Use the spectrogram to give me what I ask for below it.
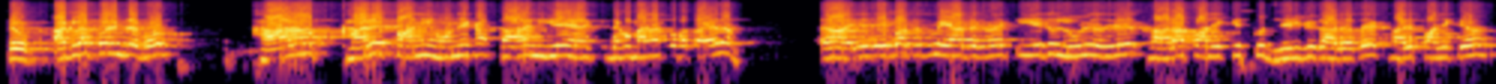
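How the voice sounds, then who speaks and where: A man's voice: extremely high pitch, fairly even intonation, a little fast, bright, forceful tone. A man with a Hindi accent teaching an exam-prep lesson, repeating each question and answering it himself. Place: coaching classroom. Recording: echoey room.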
